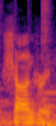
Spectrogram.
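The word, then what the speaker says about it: Chaudry: Ladies and gentlemen, Colin Rosenblum and Chandri. Did I say it right? Almost. Almost. Everyone assumes there's an N in my name. I don't know why. Yeah. Chandri. Yes, Chandri.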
